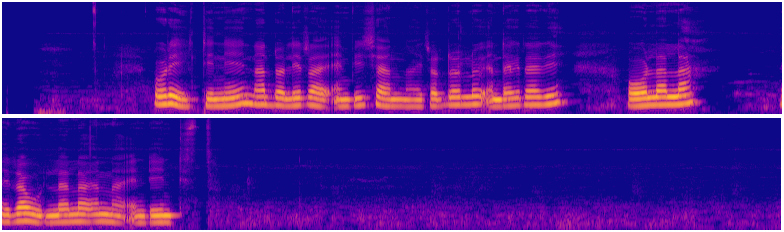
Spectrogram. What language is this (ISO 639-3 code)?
mas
